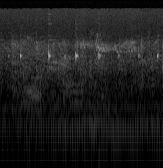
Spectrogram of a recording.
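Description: Small birds chirping, short high chirps repeated a few times a second, over a low steady hum.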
